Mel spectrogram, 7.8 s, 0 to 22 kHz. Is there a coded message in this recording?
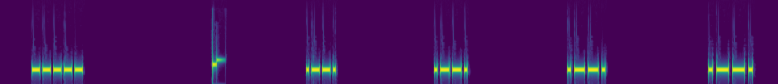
Yes: Morse code from 0.3 to 7.5 s, heard as a keyed tone, about 40 wpm, spaced as for 8 wpm, 700 Hz. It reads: 0 PPPP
